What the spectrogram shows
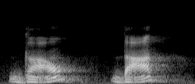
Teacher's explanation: अब चंद्र बिंदु या अनुनासिक जो है इसका उच्चारण नाक और मुंह से होता है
